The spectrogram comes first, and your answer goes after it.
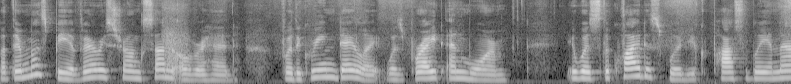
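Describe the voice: The text is given as plain reading aloud.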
